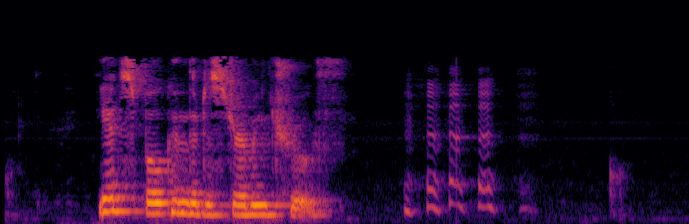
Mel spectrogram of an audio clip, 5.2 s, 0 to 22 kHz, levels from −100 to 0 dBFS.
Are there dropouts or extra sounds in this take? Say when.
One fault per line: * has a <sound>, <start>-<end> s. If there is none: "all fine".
* has a laugh, 3.0-4.1 s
